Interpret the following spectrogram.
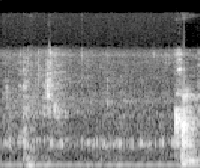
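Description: Computer keyboard keys typed, a few separate clicks, over a low steady hum.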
